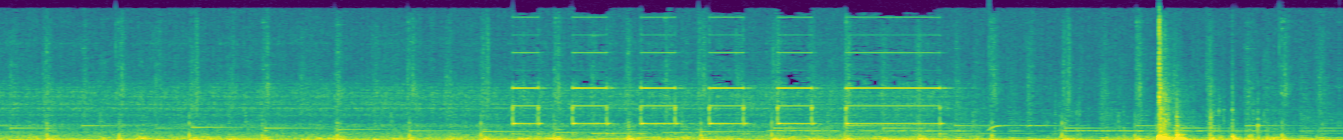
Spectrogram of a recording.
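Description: A toy microwave's electronic beeper sounds about six short beeps and then one longer beep as its cooking cycle ends, over background music. Near the end comes one sharp plastic click as the door is opened.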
